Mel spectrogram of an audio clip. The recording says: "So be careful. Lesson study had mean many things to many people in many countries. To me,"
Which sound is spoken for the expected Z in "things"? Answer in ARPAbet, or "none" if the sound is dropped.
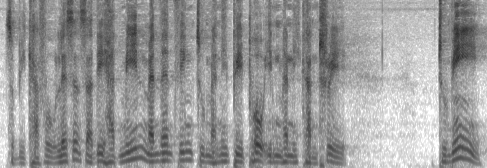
none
